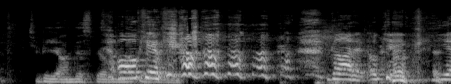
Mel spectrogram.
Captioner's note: laughs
